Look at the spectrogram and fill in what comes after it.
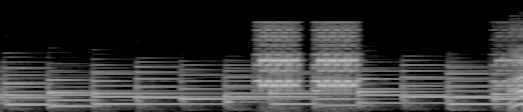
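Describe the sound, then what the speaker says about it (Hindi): A landline telephone rings in a stepped electronic melody of repeated tones, interrupted twice by a brighter buzzing bell-like trill, loud and alone without talk. "ये मोबाइल की जगह लैंडलाइन खनखना रहा है।"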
